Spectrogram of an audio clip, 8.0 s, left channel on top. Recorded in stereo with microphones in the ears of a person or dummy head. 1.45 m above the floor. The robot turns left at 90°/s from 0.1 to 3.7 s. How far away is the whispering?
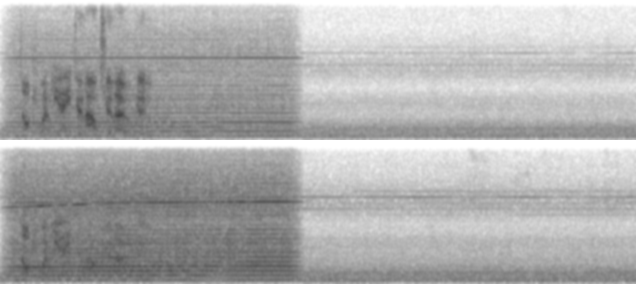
About 1.3 m.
